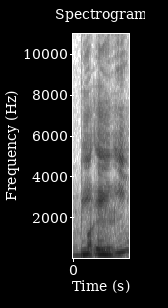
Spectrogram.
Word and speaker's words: Bay: Oh, it's Bay. No? Bae. B-A-E? B-A-Y. Yeah, they pronounce it Bae.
